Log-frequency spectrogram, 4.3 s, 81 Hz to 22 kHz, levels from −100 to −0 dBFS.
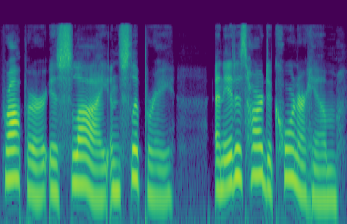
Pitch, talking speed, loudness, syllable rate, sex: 200 Hz, 165 wpm, -20 LUFS, 4.3 syllables/s, female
